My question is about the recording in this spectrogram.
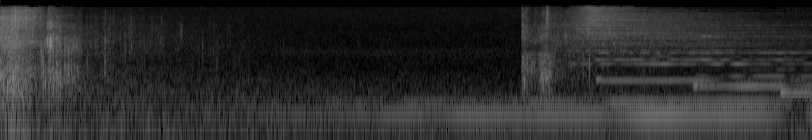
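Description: The fading end of a heavy thud into sand, then a film score: a low sustained chord comes in, a shimmering swish sounds about two and a half seconds in, and bell-like notes enter one after another above it.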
